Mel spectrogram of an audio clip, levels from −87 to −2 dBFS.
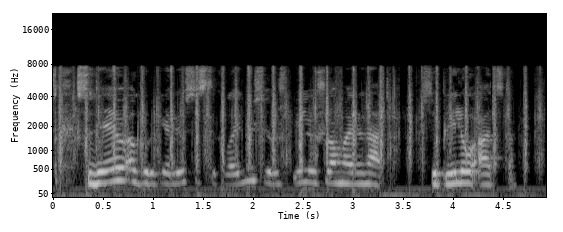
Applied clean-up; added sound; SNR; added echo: none; Rattle; 7 dB; none.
